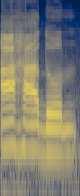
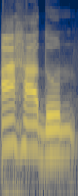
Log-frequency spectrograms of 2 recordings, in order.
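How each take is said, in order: The two takes are said the same way.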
